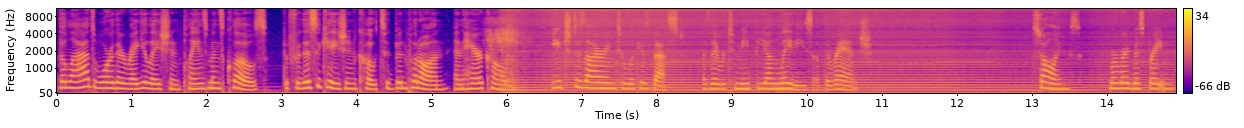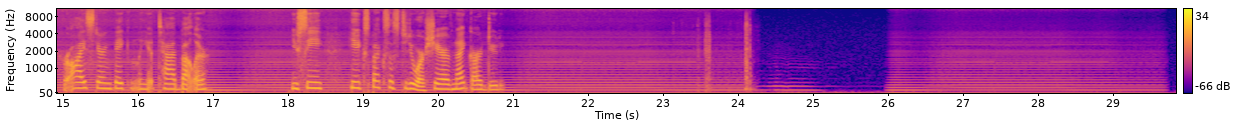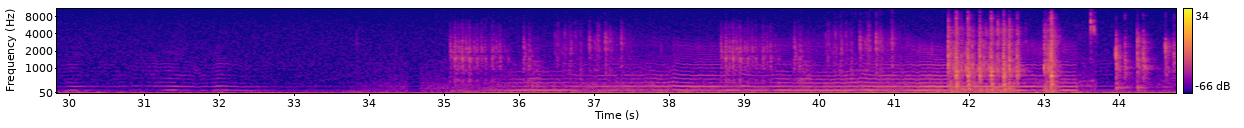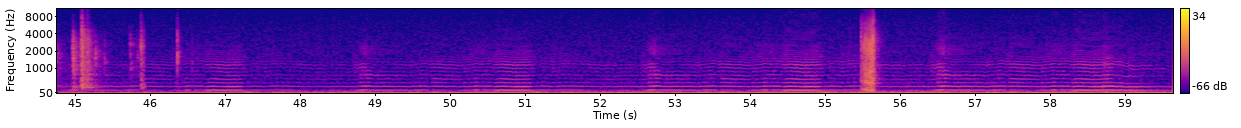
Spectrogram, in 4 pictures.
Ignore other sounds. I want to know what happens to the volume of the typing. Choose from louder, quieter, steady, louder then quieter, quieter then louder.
louder then quieter.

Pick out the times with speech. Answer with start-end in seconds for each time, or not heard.
0.0-10.8, 13.0-17.1, 18.0-20.9.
